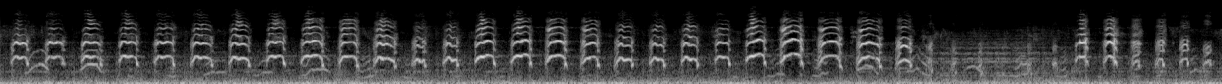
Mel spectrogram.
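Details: Stray mother dog's newborn puppies crying in rapid, evenly spaced, bright arched whimpers, nearly three a second, pausing briefly amid a soft rustle before the high squeals resume.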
